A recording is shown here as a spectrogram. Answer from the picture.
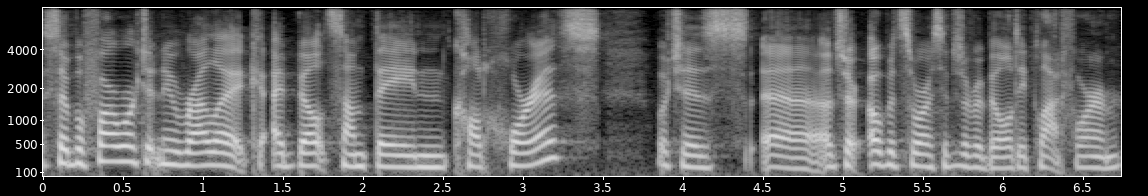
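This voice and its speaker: On a very clean recording with a silent background, a woman speaks fairly quickly in a fairly low voice with ordinary pitch variation. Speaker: software engineer and former teacher. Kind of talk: podcast interview. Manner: loud; animated, emotional.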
